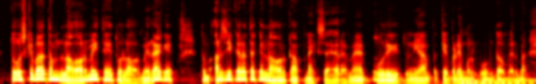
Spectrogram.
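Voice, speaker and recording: Over a quiet background, a dark, mellow voice moves at a moderate pace with very wide pitch swings. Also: man, fairly low pitch for a man. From Pakistan, Peshawar; Pakistan. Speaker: spiritual healer; podcast guest. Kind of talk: interview. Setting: studio. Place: studio. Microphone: studio mic.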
